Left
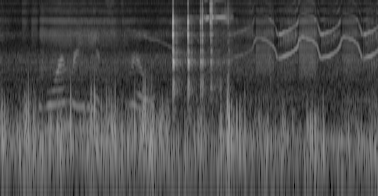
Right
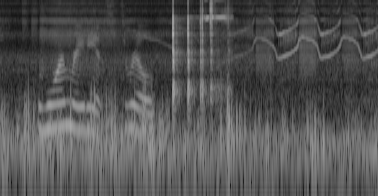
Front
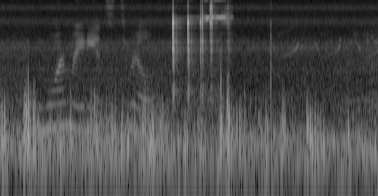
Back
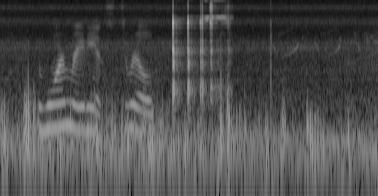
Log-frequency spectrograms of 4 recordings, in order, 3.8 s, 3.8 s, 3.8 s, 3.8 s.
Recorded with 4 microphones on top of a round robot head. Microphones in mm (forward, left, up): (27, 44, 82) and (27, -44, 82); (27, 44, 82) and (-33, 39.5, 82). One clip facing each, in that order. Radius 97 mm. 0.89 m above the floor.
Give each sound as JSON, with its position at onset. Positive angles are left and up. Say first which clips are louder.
{"t": 0.4, "sound": "a woman speaking", "louder": "right 10 dB, back 10 dB", "azimuth_deg": -120}
{"t": 1.7, "sound": "a dropped coin", "louder": "right 3 dB, back 5 dB", "azimuth_deg": -110}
